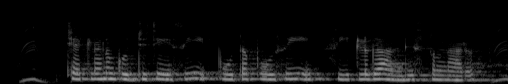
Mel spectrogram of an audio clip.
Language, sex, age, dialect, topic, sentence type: Telugu, female, 18-24, Utterandhra, agriculture, statement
